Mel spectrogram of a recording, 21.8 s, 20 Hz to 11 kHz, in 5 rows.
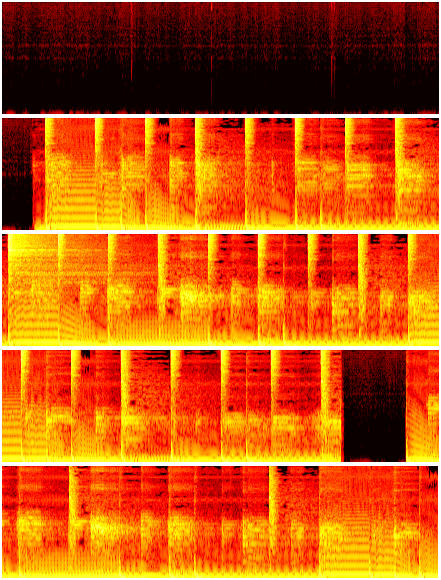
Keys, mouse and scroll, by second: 15.5 F1.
